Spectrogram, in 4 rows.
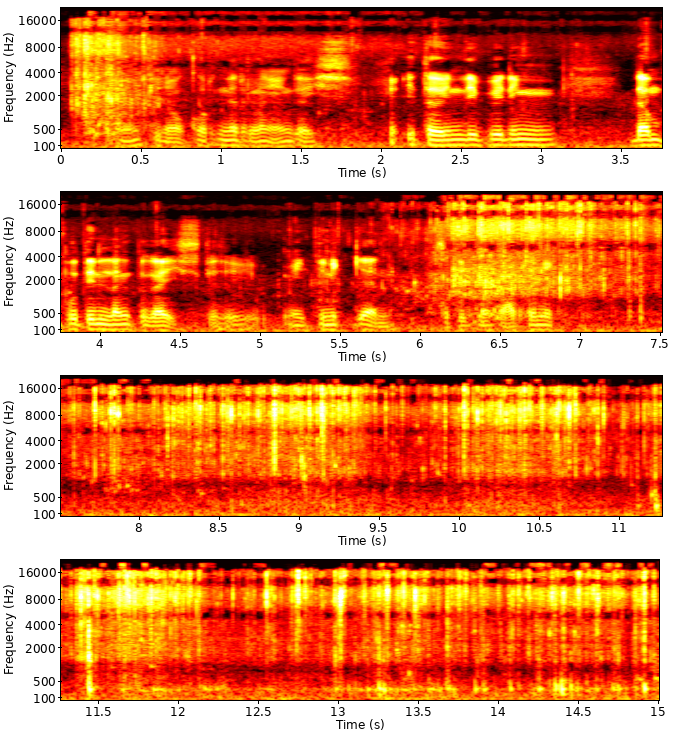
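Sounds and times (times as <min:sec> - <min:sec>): water sloshing and splashing: 0:00.0 - 0:02.3, 0:05.0 - 0:15.0.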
